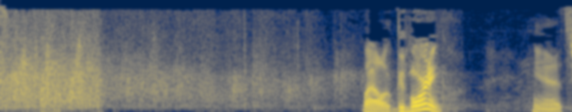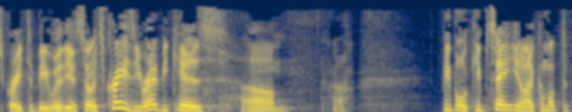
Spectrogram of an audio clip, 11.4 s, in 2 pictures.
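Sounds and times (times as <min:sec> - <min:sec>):
audience applauding to welcome a speaker to the stage: 0:00.0 - 0:04.0
speech: 0:03.6 - 0:04.6, 0:05.3 - 0:09.3, 0:10.1 - 0:11.4.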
